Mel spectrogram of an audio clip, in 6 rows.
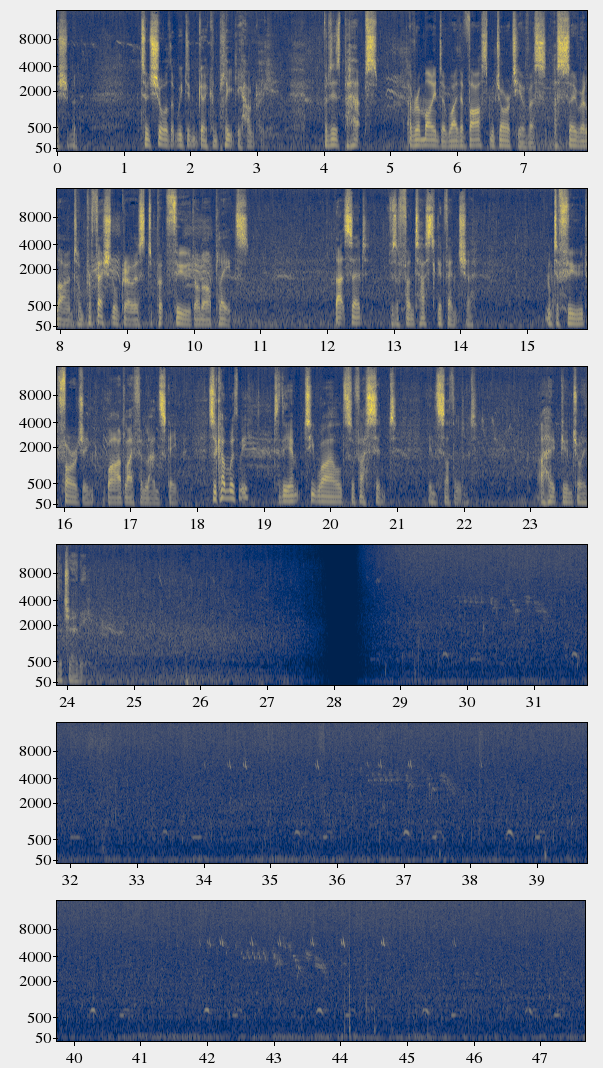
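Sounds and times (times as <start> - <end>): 
speech: 0.0 - 3.4, 4.0 - 11.0, 12.1 - 14.4, 15.2 - 22.3, 23.1 - 24.4
flowing water: 0.0 - 47.6
cuckoo calling across a glen: 29.5 - 32.3, 33.4 - 34.7, 35.3 - 39.3, 40.2 - 41.0, 41.9 - 45.9, 46.7 - 47.4.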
